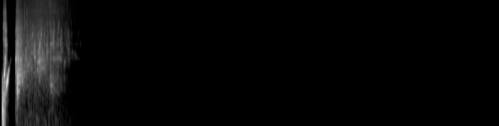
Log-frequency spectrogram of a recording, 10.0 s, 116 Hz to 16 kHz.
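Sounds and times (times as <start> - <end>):
single clear aquatic sound: 0.0 - 1.5.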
